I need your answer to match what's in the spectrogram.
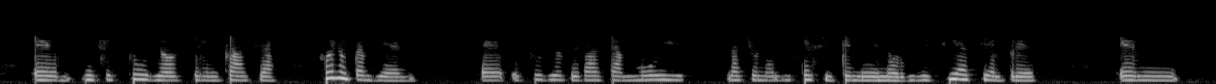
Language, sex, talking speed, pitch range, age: Spanish, female, 105 wpm, 175-210 Hz, 50-69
